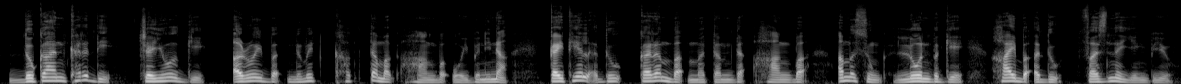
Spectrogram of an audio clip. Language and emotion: Manipuri, neutral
